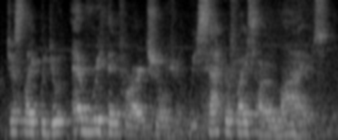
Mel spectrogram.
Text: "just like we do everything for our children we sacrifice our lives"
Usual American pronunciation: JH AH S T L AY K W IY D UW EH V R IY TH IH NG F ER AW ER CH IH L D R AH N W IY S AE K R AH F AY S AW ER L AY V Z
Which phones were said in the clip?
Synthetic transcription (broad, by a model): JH AH S T L AY K W IY D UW EH V R IY TH IH NG F ER AW ER CH IH L D R AH N W IY S AE K R AH F AY S AW ER L AY V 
